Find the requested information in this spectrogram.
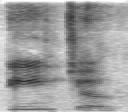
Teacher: और जो फर्स्ट वाले को जब हम बोल रहे हैं टी, तो ये उससे लॉन्गर भी है सेकंड वाले से। टी को हम ज्यादा टाइम ले रहे हैं बोलने में और चर को कम टाइम दे रहे हैं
